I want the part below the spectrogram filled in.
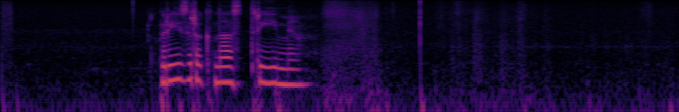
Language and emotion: Russian, neutral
